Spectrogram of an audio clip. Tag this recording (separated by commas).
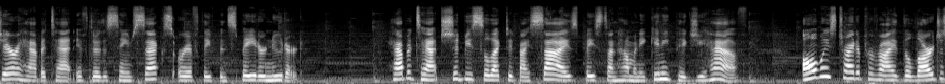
Music, Speech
